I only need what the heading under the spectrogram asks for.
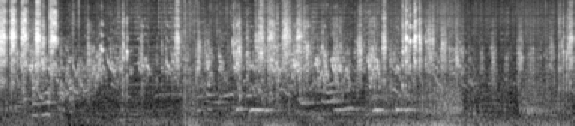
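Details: Budgerigars giving quick high chirps at the start, then a busy warbling chatter with some lower, rounder tones mixed in, before a burst of sharp squeaks near five seconds.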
